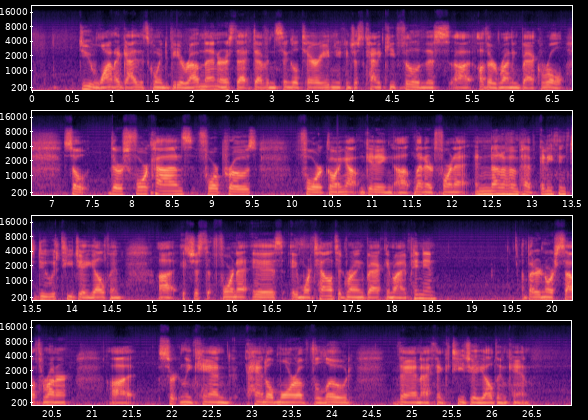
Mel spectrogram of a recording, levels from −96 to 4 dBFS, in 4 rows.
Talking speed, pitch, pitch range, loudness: 195 wpm, 115 Hz, 110-125 Hz, -20 LUFS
